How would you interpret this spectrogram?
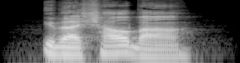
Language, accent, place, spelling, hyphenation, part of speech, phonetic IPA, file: German, Germany, Berlin, überschaubar, ü‧ber‧schau‧bar, adjective, [yːbɐˈʃaʊ̯baːɐ̯], De-überschaubar.ogg
- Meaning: 1. assessable 2. comprehensible 3. manageable 4. reasonable 5. straightforward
